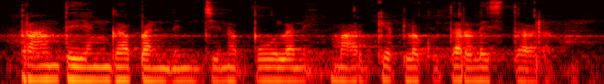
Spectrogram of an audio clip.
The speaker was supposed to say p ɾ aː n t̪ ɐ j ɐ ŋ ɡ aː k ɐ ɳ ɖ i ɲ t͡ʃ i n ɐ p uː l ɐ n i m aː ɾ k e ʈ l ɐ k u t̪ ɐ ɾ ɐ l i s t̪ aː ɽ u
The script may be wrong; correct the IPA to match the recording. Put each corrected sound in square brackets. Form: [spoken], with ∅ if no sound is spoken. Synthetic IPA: p ɾ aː n t̪ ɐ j ɐ ŋ ɡ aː [p] ɐ ɳ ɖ i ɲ t͡ʃ i n ɐ p uː l ɐ n i m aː ɾ k e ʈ l ɐ k u t̪ ɐ ɾ ɐ l i s t̪ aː [ɾ] u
